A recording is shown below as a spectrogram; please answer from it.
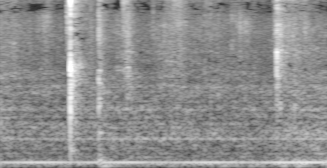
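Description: Quiet eating of fried chicken: a single sharp click about half a second in, and a fainter one just after, over a low steady hum.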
